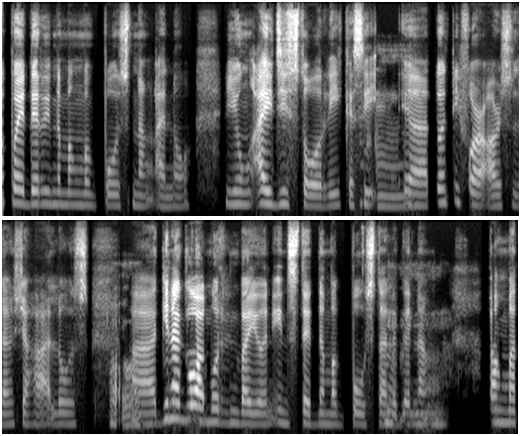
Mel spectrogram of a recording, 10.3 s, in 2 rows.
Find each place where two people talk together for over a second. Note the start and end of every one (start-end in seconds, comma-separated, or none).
none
